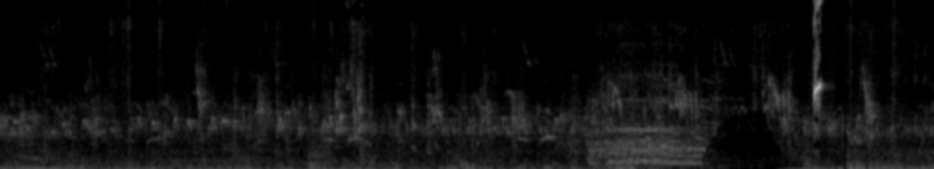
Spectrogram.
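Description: Small birds chirping faintly and repeatedly, with one loud, sharp, high chirp about twelve seconds in.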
